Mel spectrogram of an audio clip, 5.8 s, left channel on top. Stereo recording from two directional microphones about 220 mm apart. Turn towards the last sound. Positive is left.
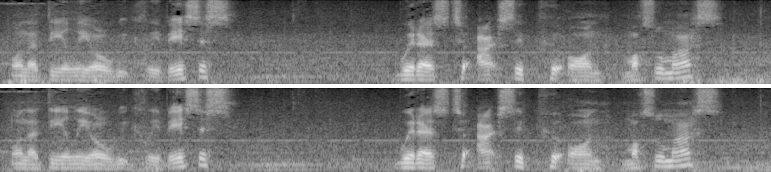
turn(degrees=0)  # may be behind; listen again after turning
